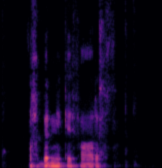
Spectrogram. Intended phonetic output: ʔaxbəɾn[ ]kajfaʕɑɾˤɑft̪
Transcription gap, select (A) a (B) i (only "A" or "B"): B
